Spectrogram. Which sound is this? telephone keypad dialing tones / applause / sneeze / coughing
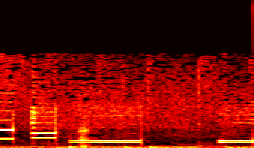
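telephone keypad dialing tones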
